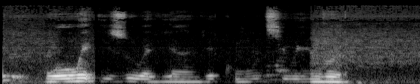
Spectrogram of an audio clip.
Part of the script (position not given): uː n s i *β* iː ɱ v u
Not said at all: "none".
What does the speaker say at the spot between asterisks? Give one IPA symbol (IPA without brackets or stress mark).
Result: w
